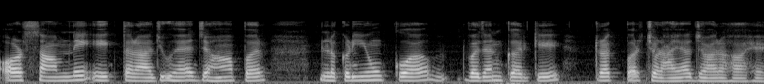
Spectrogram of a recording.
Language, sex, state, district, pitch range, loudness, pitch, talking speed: Hindi, female, Bihar, West Champaran, 160-185 Hz, -17 LUFS, 175 Hz, 135 wpm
